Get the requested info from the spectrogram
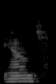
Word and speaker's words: Ann: Ann Thomas 62, I believe, is the Instagram handle with an underscore in between my name.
